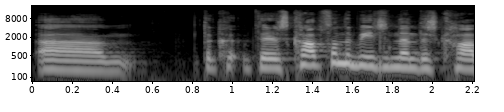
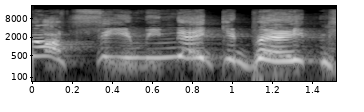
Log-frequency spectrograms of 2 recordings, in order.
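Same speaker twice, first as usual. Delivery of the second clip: put-on drunken scream, higher and louder; 13 semitones higher, 12 dB louder than usual. Retelling yelling at a friend on the beach: imitating someone screaming. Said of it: "I was screaming at him".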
